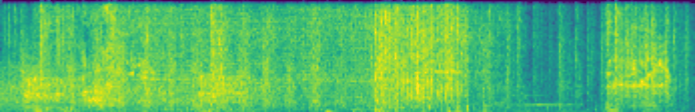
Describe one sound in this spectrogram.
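Deep rumbling booms sound throughout.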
